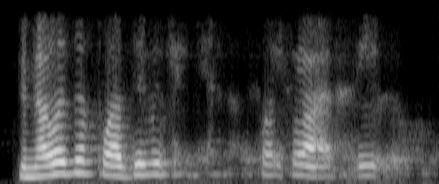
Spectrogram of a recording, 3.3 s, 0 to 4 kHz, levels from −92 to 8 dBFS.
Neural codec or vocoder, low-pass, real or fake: codec, 16 kHz in and 24 kHz out, 0.8 kbps, FocalCodec, streaming, 65536 codes; 3.6 kHz; fake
